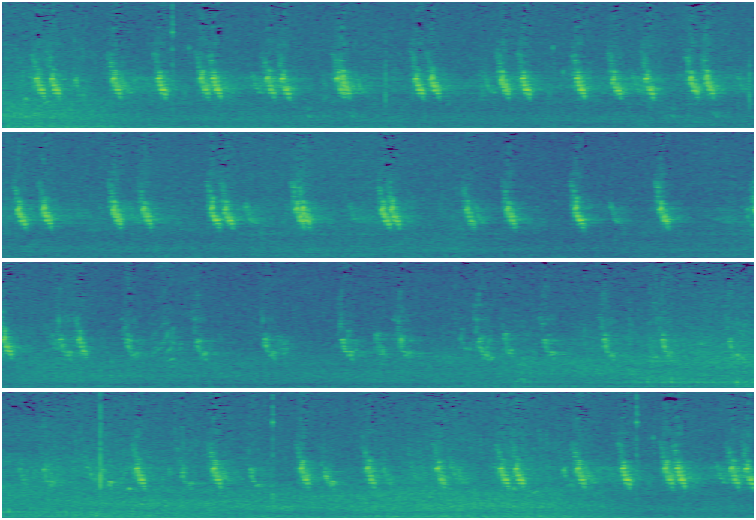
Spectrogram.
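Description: A small bird chirping over and over, short high chirps about twice a second, over a low background rumble that grows louder in the last several seconds.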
